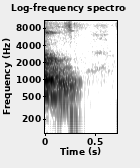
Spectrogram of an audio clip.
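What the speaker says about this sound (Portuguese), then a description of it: "minha cachorrinha tá dando um chilique aqui" A small dog gives one short, sharp bark indoors, close and moderately loud, then a brief silence and the start of another yip.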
